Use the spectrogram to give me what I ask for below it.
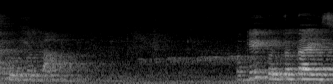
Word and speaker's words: Kolkata: Okay, you have to pronounce it as Kolkata.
